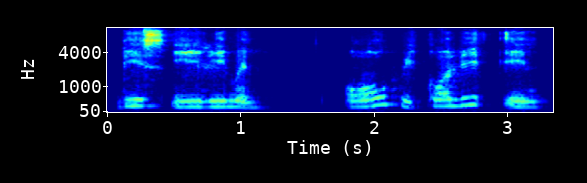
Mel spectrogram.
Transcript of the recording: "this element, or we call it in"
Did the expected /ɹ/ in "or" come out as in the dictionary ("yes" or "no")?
no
